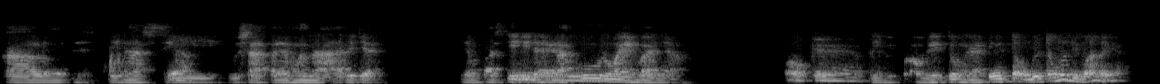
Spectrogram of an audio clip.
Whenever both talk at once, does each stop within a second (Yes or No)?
No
